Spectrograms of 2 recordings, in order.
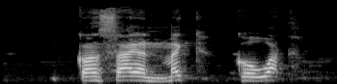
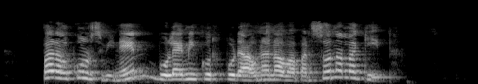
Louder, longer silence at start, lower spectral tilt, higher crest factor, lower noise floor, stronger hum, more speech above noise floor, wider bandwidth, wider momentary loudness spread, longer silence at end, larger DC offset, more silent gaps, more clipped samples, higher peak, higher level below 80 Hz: about the same, -16 LUFS vs -18 LUFS; about the same, 0.55 s vs 0.45 s; about the same, -3.5 dB/octave vs -4 dB/octave; about the same, 18 dB vs 16 dB; second, -61 dBFS vs -68 dBFS; neither; second, 45 dB vs 51 dB; first, 15.5 kHz vs 8 kHz; first, 16 LU vs 6 LU; second, 0.4 s vs 0.85 s; neither; neither; neither; about the same, 0 dBFS vs -2 dBFS; about the same, -64 dBFS vs -66 dBFS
